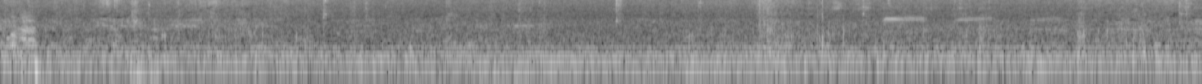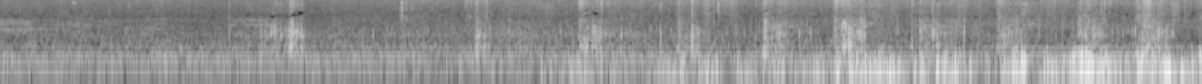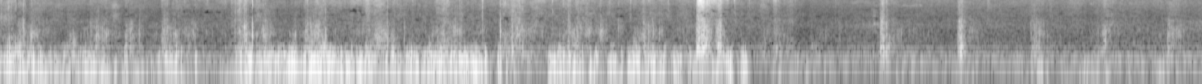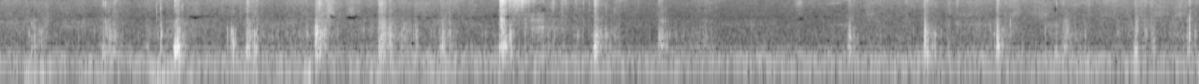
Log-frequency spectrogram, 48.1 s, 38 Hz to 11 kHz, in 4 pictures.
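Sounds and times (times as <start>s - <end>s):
footsteps on gravel trail: 14.5s - 15.2s, 16.0s - 43.2s, 44.0s - 48.0s.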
